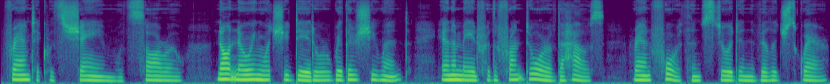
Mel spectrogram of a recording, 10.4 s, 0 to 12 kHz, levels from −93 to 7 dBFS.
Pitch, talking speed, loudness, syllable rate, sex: 175 Hz, 180 wpm, -17 LUFS, 4.4 syllables/s, female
